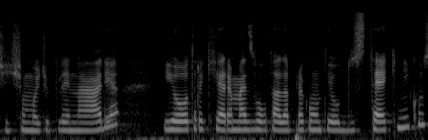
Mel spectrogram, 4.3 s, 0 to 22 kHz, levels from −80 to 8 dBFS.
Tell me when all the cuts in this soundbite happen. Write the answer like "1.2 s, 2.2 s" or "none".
none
